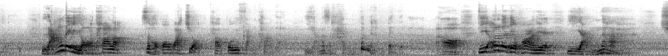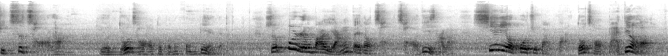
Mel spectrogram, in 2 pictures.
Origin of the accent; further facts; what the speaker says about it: Shanghai, China; accent: Shanghai; 我的国语不太准确，我也得上海口音的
